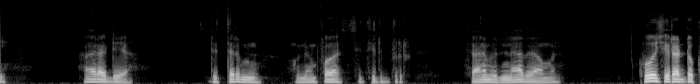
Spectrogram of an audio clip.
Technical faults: none

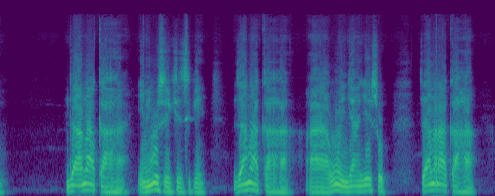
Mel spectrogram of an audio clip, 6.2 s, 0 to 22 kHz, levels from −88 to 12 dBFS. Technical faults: overlapping chunks

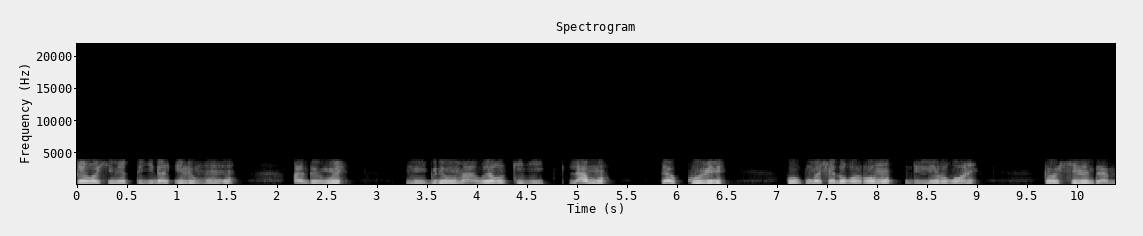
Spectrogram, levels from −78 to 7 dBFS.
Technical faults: none

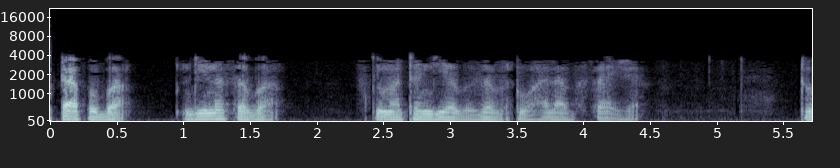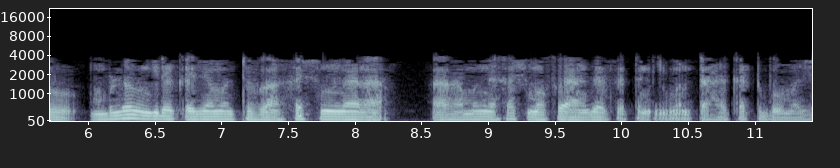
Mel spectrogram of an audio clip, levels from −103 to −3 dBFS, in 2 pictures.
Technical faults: transcoding between lossy codecs

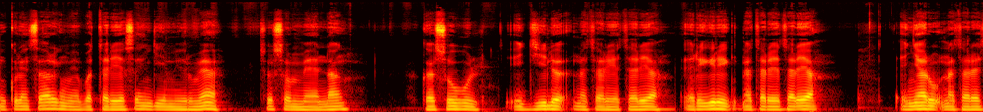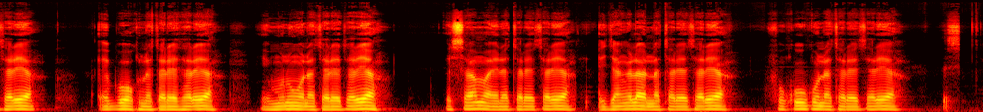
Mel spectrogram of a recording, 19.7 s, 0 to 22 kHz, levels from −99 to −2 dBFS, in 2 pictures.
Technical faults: none

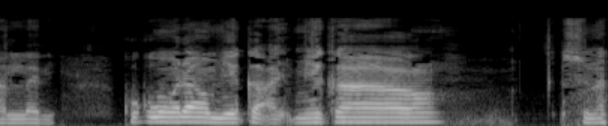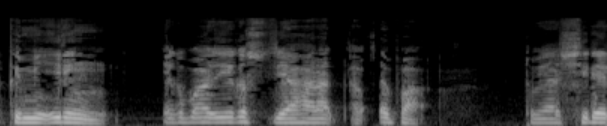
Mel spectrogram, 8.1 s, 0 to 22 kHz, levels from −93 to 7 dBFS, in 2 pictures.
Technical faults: HE-AAC compression

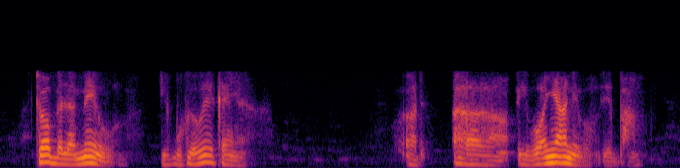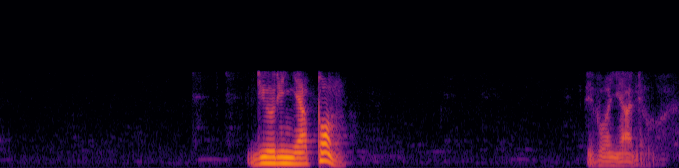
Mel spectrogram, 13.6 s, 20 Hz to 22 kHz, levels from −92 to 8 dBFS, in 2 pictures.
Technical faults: none

